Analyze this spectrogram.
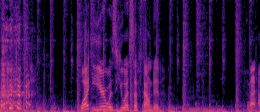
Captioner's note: laughter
